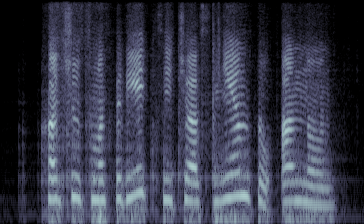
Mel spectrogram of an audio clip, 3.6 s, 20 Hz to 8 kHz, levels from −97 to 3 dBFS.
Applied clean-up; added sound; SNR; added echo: neural mask model RNNoise.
